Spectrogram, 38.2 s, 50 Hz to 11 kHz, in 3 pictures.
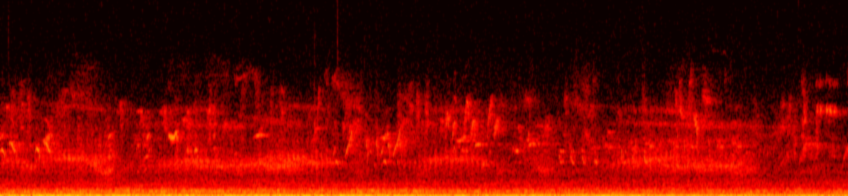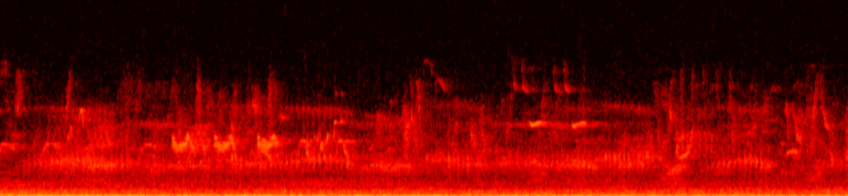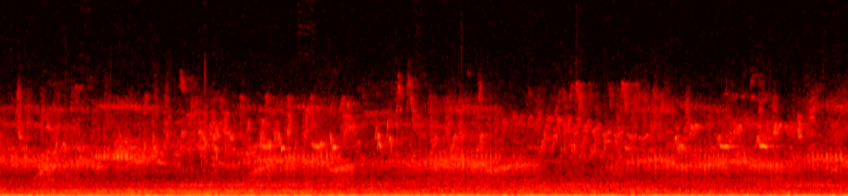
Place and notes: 03:30 Berlin, Wuhletal - Wuhleteich, wetland
Deutschland, June 2021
